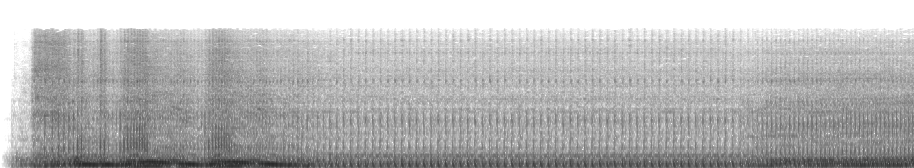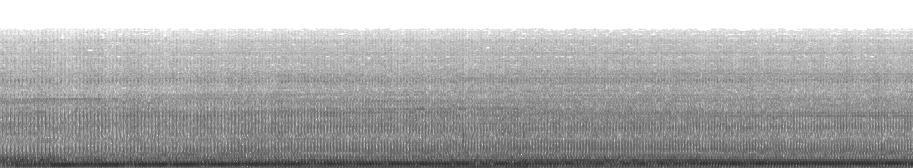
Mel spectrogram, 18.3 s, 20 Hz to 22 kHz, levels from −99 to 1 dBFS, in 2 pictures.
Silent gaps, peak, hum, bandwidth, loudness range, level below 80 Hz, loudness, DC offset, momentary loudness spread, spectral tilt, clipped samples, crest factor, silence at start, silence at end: none; -8 dBFS; none; 10.5 kHz; 10 LU; -36 dBFS; -25 LUFS; under 0.1%; 12 LU; -7.5 dB/octave; under 0.1%; 16 dB; 0.15 s; 0 s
